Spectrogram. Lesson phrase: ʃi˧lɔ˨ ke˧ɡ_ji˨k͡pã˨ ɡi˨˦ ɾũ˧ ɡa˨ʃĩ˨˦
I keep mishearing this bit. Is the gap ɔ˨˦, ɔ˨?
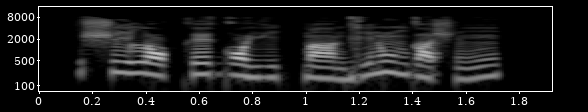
ɔ˨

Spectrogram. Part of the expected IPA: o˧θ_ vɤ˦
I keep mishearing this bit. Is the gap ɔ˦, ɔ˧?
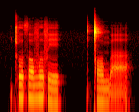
ɔ˧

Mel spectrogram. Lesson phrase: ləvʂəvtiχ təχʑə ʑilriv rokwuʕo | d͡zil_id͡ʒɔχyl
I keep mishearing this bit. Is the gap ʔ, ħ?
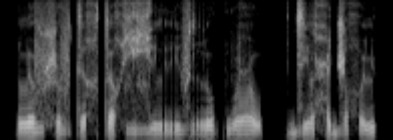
ħ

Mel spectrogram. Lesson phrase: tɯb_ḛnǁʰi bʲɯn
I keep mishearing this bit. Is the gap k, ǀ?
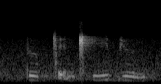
ǀ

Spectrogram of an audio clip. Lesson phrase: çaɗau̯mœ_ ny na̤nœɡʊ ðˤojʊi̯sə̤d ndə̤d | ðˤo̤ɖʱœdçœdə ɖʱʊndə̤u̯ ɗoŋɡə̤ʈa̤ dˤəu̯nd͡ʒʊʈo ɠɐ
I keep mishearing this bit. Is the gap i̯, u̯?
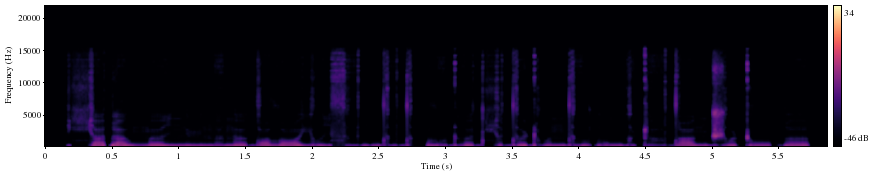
i̯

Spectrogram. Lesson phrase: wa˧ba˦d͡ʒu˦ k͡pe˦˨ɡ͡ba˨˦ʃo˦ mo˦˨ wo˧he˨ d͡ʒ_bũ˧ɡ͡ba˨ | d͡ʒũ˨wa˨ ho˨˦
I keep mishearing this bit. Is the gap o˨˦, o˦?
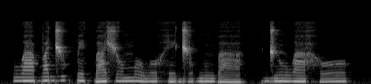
o˨˦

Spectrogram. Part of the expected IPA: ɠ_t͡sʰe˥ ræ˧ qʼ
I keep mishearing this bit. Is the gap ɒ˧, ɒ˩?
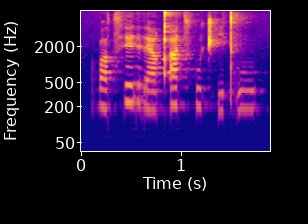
ɒ˧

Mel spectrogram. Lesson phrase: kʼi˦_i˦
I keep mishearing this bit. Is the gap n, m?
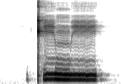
m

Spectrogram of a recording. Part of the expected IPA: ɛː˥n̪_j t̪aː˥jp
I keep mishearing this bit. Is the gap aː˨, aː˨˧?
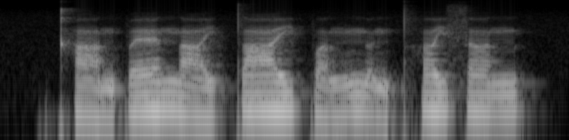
aː˨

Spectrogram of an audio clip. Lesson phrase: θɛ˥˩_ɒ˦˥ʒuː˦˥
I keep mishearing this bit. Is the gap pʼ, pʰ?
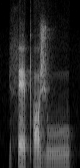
pʼ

